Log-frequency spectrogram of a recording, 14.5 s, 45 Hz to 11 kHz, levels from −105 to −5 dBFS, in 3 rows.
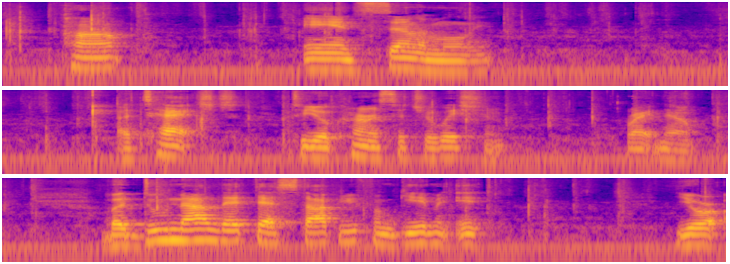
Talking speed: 85 wpm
